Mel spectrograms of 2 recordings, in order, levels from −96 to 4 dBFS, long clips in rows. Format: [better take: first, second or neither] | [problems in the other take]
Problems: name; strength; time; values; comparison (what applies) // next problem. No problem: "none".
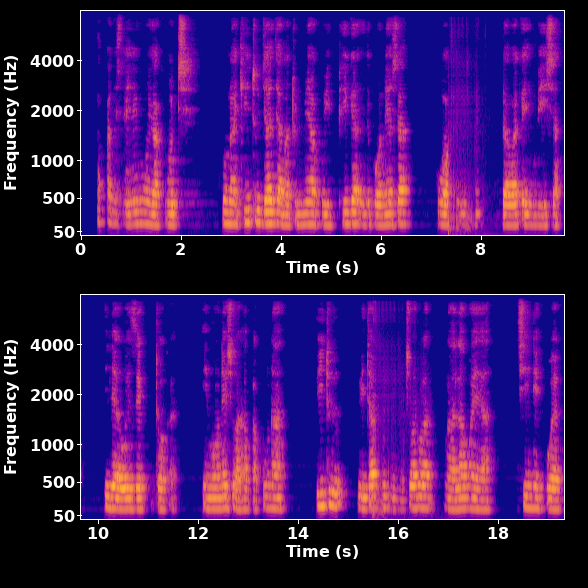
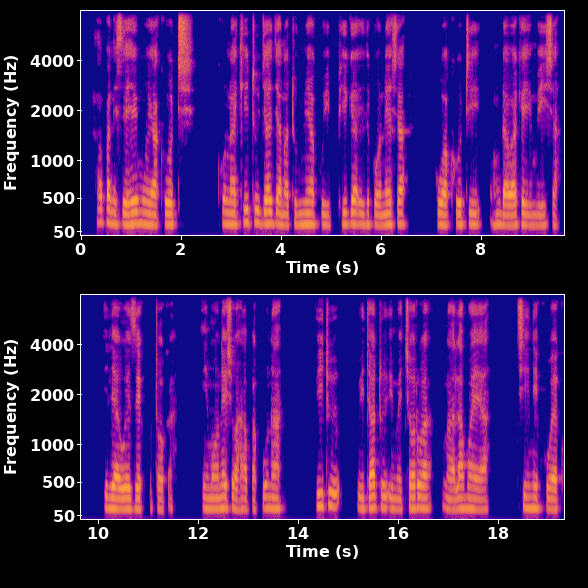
second | noise reduction (neural mask model DeepFilterNet 3)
